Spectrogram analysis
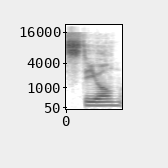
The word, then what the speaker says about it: Sheill: to make sure I have your name pronounced steel as what I'm assuming okay like steel steel I got to do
